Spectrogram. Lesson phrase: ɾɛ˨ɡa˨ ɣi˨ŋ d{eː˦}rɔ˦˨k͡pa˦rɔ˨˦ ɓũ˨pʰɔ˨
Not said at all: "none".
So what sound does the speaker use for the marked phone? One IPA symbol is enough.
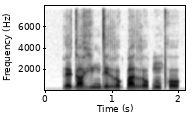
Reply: e˦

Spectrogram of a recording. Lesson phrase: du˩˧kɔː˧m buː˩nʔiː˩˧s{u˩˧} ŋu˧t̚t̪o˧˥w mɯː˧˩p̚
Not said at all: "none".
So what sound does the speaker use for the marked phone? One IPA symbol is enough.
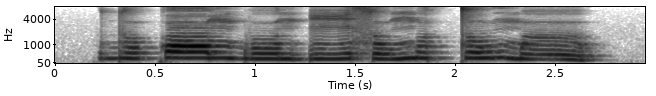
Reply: u˩˧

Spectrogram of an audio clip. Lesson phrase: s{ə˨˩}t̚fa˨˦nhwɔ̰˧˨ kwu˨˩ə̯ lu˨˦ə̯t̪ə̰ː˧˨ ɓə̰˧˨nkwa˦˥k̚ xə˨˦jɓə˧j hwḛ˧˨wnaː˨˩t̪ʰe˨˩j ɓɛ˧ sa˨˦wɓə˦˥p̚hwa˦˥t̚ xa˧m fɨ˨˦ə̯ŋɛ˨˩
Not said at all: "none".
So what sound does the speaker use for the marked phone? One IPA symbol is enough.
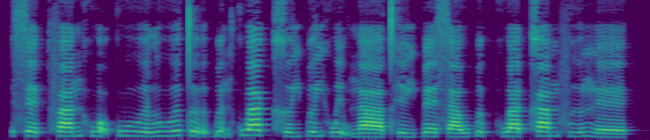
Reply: ɛ˨˩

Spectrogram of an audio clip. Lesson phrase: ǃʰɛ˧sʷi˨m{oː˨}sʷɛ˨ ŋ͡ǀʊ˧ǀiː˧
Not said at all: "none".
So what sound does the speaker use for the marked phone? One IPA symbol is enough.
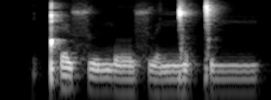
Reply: oː˨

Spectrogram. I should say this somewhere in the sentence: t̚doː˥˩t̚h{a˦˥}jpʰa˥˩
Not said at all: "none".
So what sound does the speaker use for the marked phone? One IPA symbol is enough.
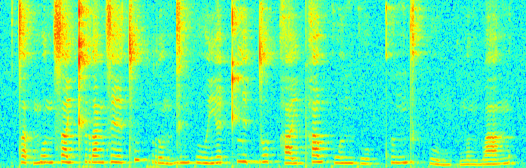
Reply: a˦˥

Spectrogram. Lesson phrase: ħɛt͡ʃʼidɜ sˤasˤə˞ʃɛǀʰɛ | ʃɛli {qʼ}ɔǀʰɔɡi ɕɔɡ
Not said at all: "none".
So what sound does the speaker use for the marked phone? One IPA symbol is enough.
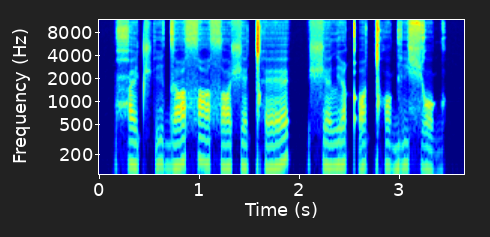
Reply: qʼ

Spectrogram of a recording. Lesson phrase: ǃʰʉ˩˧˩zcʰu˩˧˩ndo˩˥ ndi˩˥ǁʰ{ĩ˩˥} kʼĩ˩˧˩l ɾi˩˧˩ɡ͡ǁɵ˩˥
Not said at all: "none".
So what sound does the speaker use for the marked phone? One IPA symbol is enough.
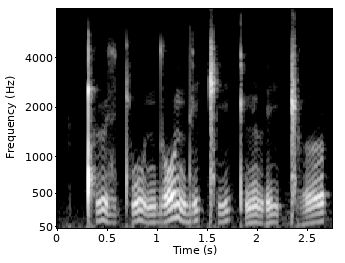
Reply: i˩˥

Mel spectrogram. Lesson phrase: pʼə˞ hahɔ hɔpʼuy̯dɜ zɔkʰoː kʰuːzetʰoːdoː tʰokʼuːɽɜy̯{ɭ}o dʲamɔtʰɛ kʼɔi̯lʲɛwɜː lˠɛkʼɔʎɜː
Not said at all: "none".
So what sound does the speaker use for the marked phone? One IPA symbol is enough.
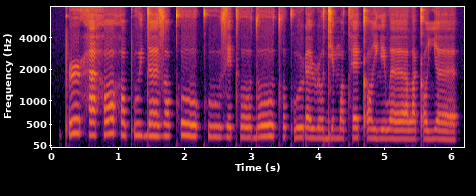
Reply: ɭ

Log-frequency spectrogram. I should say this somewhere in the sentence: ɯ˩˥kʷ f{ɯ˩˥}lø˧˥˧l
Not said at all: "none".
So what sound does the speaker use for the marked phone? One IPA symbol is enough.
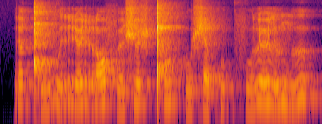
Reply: u˩˥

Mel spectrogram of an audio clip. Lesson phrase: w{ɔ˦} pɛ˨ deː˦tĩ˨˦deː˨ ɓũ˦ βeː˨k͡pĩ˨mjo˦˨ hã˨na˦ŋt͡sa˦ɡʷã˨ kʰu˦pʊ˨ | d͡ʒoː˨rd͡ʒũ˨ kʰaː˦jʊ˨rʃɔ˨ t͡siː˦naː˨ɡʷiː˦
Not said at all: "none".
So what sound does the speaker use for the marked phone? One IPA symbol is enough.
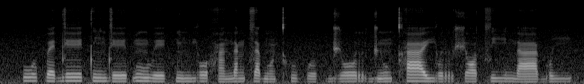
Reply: ʊ˦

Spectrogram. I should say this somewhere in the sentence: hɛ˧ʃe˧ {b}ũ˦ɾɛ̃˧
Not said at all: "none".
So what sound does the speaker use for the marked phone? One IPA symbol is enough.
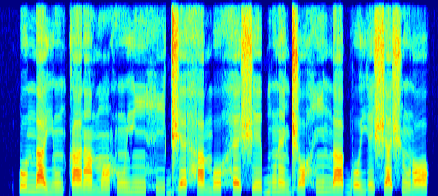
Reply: b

